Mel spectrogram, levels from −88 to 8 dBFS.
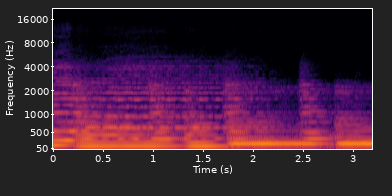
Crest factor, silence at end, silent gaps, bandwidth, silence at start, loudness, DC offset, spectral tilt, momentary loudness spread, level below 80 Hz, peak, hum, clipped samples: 12 dB; 0 s; none; 4.9 kHz; 0 s; -25 LUFS; under 0.1%; -10 dB/octave; 4 LU; -50 dBFS; -12 dBFS; none; under 0.1%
